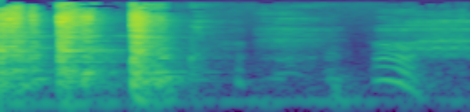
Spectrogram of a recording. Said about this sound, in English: Release the pole and we'll slam the cage door. Now.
